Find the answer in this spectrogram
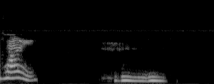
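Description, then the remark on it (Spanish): A small vibrating device gives off a faint, steady high-pitched buzz that runs unbroken the whole time, while two short bursts of human voice rise over it. “Se ve vibrando. Ahí, se oye.”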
